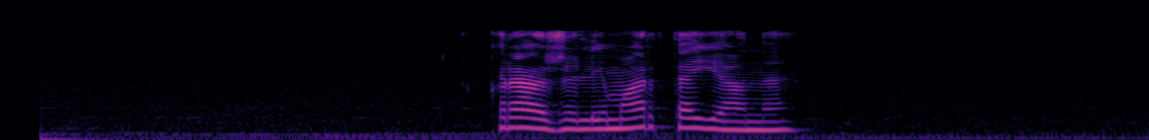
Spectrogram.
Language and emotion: Russian, neutral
